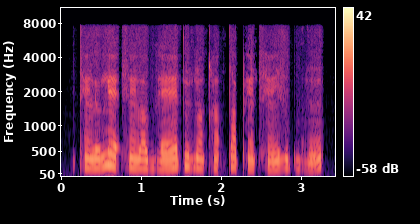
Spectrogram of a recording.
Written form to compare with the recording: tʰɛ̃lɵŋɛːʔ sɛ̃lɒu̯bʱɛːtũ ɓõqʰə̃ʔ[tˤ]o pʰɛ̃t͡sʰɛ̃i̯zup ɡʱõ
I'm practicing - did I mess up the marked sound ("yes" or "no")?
no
